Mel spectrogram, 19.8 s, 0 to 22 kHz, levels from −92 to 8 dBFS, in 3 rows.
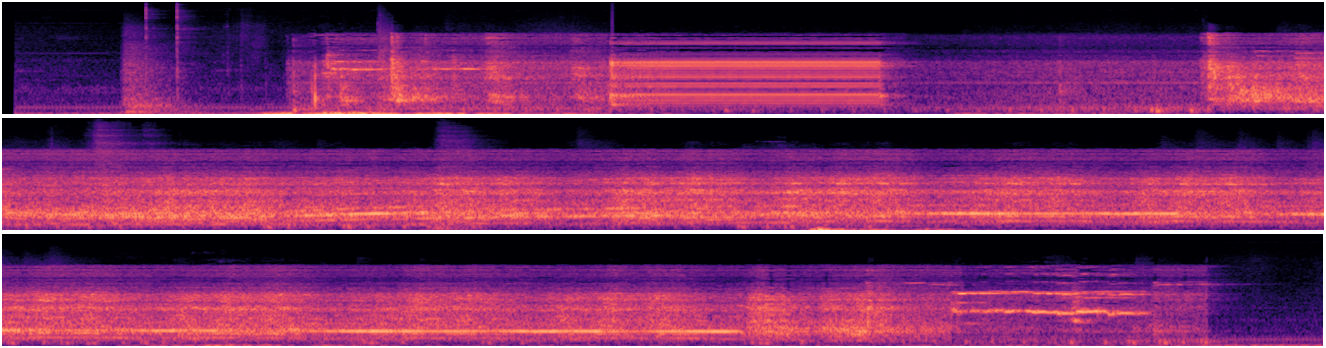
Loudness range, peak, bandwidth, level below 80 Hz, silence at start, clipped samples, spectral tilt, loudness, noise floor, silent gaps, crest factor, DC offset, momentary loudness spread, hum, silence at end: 4 LU; 0 dBFS; 17 kHz; -36 dBFS; 0.35 s; under 0.1%; -3.5 dB/octave; -16 LUFS; -43 dBFS; none; 18 dB; under 0.1%; 12 LU; none; 0 s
